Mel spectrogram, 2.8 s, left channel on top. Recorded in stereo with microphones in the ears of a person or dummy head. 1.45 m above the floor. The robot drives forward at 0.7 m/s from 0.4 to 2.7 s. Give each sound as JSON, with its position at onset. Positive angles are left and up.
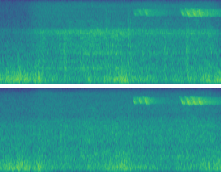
{"t": 1.7, "sound": "a bird", "side_deg": -65, "distance_m": 0.7}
